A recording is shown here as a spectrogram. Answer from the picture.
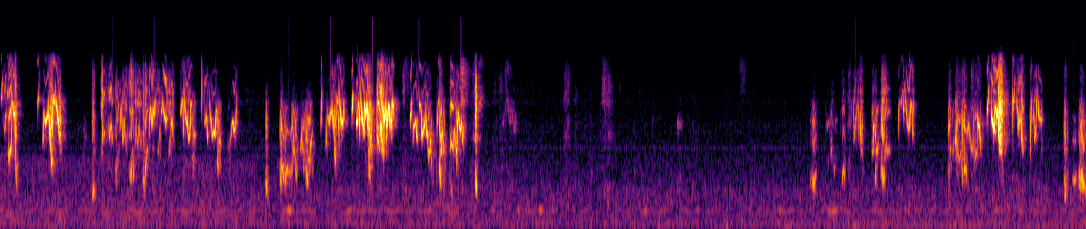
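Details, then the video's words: Male pet budgie singing with gusto, bursts of scratchy chattering warble and squeaks, then a quiet pause of about three seconds before the chatter resumes. "Parakeet BB singing his heart out"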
